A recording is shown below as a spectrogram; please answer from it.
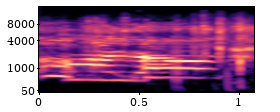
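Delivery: very high put-on girly voice, long drawn-out oh.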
